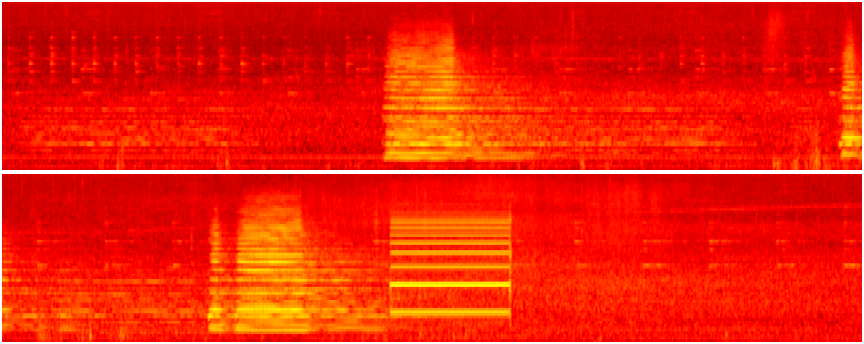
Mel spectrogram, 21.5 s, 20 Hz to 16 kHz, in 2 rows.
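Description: The air horn of CSX road slug 2245 sounding three blasts for a grade crossing: long, short, long. It is followed at once by a steady tone of a different pitch lasting about a second and a half. Under it runs the low rumble of the slowly moving train.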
